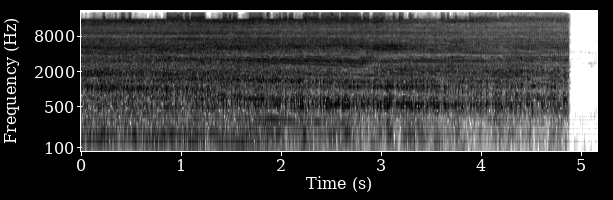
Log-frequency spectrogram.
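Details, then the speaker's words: DeWalt chop saw that was bogging down (owner suspected brushes), after repair with the loud sound gone: the brushed motor spins up faster to a steady high-pitched whine and runs evenly until switched off; normal motor run. "Looks a little better. Sounds like it's revving up faster. I don't know about any higher, but faster."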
